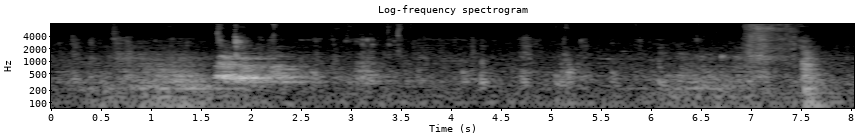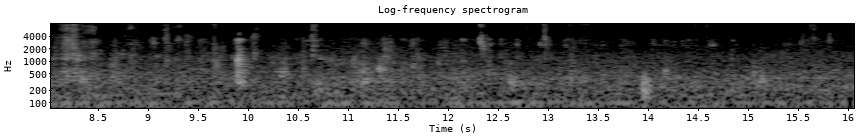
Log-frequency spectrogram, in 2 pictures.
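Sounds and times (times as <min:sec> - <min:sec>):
wet chewing and lip smacks: 0:01.7 - 0:06.2, 0:08.2 - 0:16.0.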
